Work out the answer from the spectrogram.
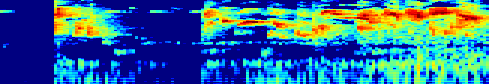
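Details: Captive-bird training song of the kacer, or oriental magpie-robin, against a kutilang (sooty-headed bulbul): one short chirpy burst, a second of silence, then a continuous stream of fast varied whistles and twitters.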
